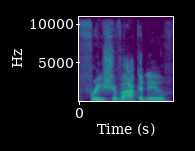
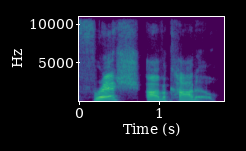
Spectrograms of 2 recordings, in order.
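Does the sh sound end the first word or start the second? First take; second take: second word; first word. First: The sh sound starts the second word. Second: The sh sound ends the first word. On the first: The speaker calls it wrong. "the way they pronounced it was uh" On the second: The speaker calls it right. "it was uh, fresh avocado"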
